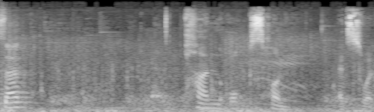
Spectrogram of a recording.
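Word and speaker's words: 판옥선: How do you pronounce that? Panokson.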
